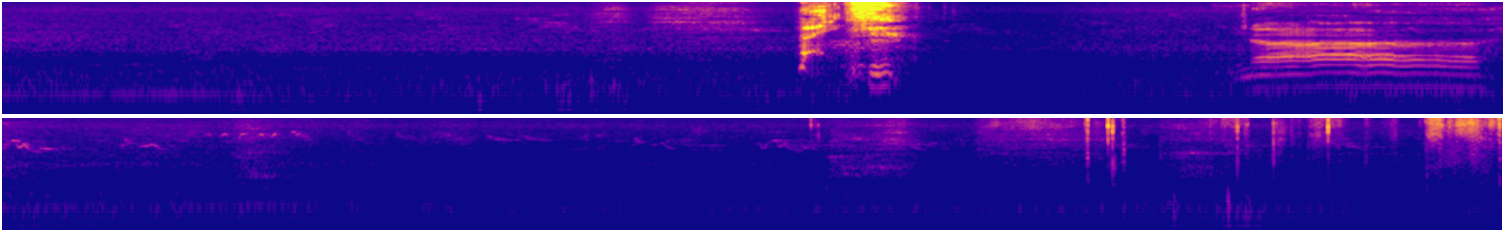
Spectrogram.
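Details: Uncontrollable sneezing fit at work: a sharp sneeze followed by a longer voiced sneeze-like burst, over steady background hum.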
